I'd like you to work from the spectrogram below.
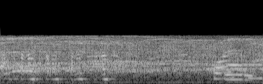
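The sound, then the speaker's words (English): A steady burst of applause and cheering celebrating reaching over 25,000 listens, dense and fairly loud throughout, with a few voices whooping and shouting over the clapping near the start and again toward the end. “That's so, let's give us another applause.”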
